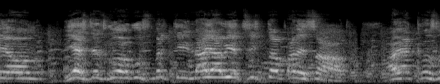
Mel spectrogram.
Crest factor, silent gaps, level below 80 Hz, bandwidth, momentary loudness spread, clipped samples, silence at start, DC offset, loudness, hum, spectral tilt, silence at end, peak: 20 dB; none; -72 dBFS; 15 kHz; 9 LU; under 0.1%; 0 s; under 0.1%; -22 LUFS; none; -1.5 dB/octave; 0 s; -4 dBFS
